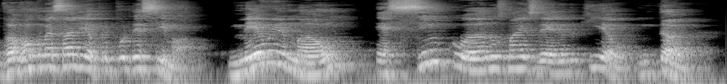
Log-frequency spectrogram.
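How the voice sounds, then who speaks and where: Brazilian male math teacher, slow, step-by-step lecture, coughs at times; distant mic in a very echoey room. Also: on the high side, darkish tone. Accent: Brazilian Portuguese. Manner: explains step by step, keeps saying "ó". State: coughing now and then. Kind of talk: classroom lecture.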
